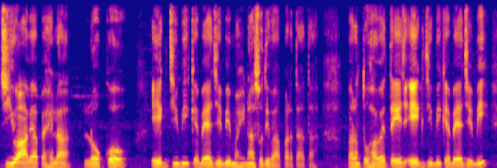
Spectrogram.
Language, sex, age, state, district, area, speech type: Gujarati, male, 30-45, Gujarat, Anand, urban, spontaneous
